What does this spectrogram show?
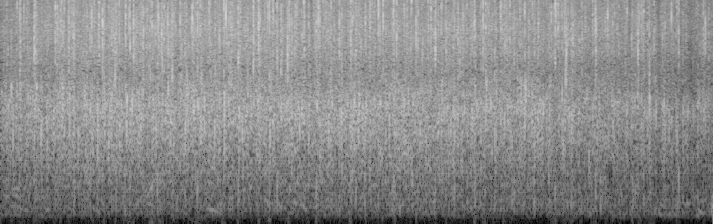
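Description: Sustained audience applause, dense and steady clapping from many hands at a fairly loud, even level for several seconds, with no clear speech over it.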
